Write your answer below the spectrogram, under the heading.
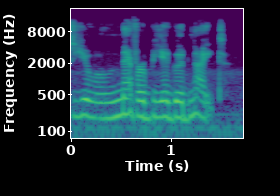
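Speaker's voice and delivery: fast, pained hiss. A game master voicing a wounded monster taunting a player's knight, hissing in pain. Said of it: "He hisses in pain and goes".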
